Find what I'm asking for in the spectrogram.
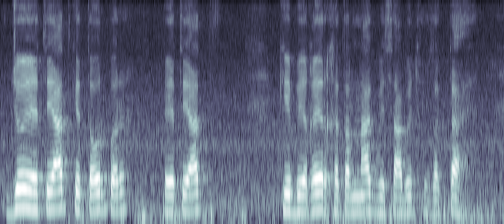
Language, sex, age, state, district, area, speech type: Urdu, male, 60+, Uttar Pradesh, Azamgarh, rural, spontaneous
